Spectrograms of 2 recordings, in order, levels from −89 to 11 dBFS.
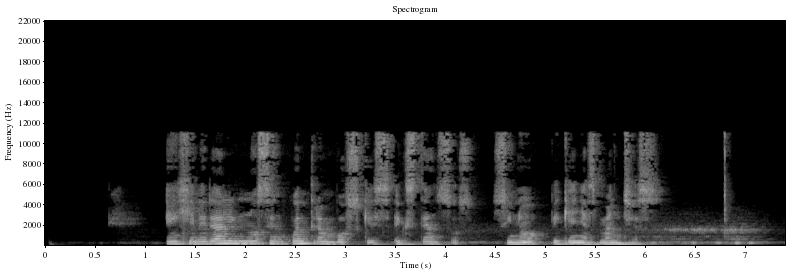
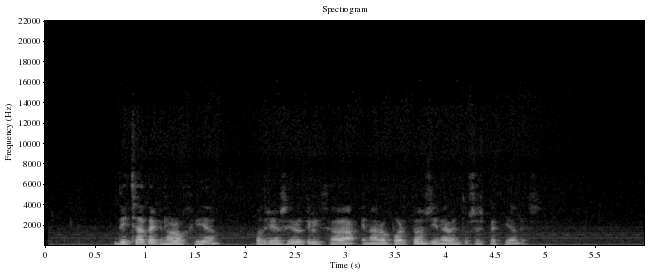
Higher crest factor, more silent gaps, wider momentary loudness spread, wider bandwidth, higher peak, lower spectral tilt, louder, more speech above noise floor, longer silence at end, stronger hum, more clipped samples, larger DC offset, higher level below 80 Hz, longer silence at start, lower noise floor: about the same, 16 dB vs 18 dB; neither; first, 17 LU vs 11 LU; first, 11.5 kHz vs 7.2 kHz; first, -6 dBFS vs -10 dBFS; second, -5 dB/octave vs -9 dB/octave; first, -21 LUFS vs -28 LUFS; first, 54 dB vs 30 dB; second, 0.25 s vs 0.55 s; neither; neither; neither; second, -64 dBFS vs -52 dBFS; first, 1.2 s vs 0.15 s; first, -74 dBFS vs -57 dBFS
